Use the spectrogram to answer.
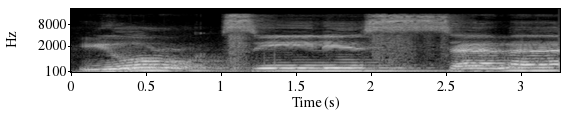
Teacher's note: سین کو باریک کر کے سین میں سیٹی ادا کر کے پڑھیں گے. لام کو ہم ڈائریکٹ اس سین سے ملا دیں گے اس لیے کہ سین پر تشدید ہے. · یا کو را سے ملا دیں گے اس لیے کہ را ساکن ہے اور را سے پہلے پیش ہونے کی وجہ سے را کو موٹا کر کے پڑھیں گے. سین کو باریک کر کے سین میں سیٹی ادا کر کے پڑھیں گے.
